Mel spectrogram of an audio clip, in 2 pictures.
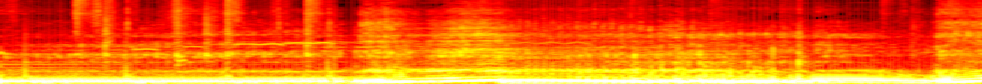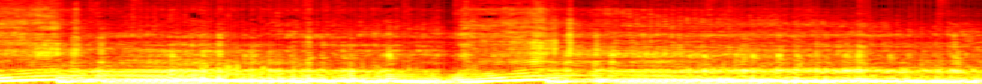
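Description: Volkswagen car engine revving hard, its pitch climbing three times, about two, five and seven seconds in.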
